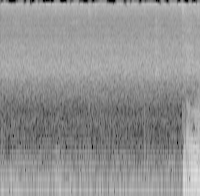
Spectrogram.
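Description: A pause in a man's talk filled by a steady low hum and even hiss from the microphone feed. His voice comes back near the end.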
